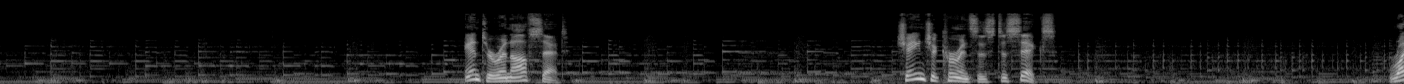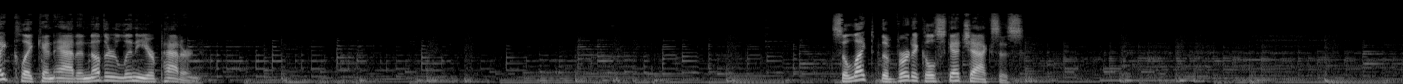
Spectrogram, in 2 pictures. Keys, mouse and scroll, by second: 0.7 click, 2.8 click, 4.6 click, 5.4 2, 5.9 8, 7.7 click, 9.3 click, 10.3 6, 15.1 right click, 19.0 click, 21.7 click, 25.4 click.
